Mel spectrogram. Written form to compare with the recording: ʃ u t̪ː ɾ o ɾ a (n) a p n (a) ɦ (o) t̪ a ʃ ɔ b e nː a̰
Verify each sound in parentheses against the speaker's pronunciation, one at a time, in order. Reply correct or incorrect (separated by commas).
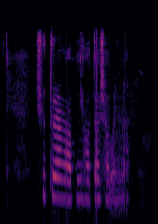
incorrect, incorrect, incorrect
